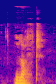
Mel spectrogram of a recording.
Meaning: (noun) 1. Air, the air; the sky, the heavens 2. An attic or similar space (often used for storage) in the roof of a house or other building
- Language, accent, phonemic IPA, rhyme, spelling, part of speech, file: English, Southern England, /lɒft/, -ɒft, loft, noun / verb / adjective, LL-Q1860 (eng)-loft.wav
